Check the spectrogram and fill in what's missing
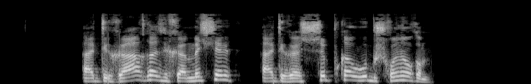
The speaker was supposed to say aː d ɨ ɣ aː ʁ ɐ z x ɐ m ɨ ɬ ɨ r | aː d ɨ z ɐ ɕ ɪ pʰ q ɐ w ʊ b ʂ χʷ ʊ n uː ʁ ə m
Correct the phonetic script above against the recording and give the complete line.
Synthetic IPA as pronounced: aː d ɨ ɣ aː ʁ ɐ z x ɐ m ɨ ɬ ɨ r | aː d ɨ ɣ ɐ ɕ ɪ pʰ q ɐ w ʊ b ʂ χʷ ʊ n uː ʁ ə m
